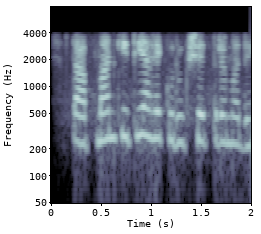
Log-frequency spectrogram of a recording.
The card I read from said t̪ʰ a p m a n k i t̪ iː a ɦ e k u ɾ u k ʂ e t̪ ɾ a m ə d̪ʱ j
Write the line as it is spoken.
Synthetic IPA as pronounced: t̪ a p m a n k i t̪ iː a ɦ e k u ɾ u k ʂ e t̪ ɾ ə m ə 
